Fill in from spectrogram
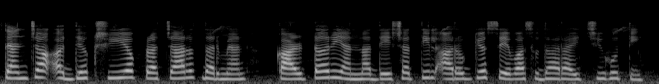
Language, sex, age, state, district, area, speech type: Marathi, female, 18-30, Maharashtra, Ahmednagar, rural, read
